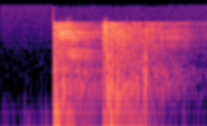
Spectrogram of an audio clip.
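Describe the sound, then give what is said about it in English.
Sword strikes sword in a fantasy role-play fight against an undead skeleton: a sharp metallic clang rings out, followed by two more clashes, with bright, lingering metallic ringing throughout. “Sword strikes sword. Sparks fly, but no damage was dealt.”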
